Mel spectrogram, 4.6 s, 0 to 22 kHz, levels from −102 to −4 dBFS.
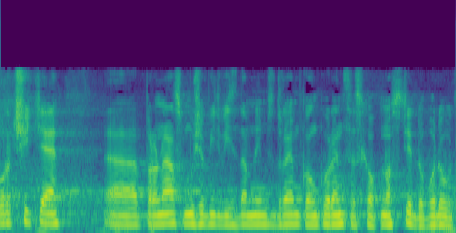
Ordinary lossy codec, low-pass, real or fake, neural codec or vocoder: MP3, 48 kbps; 7.2 kHz; real; none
